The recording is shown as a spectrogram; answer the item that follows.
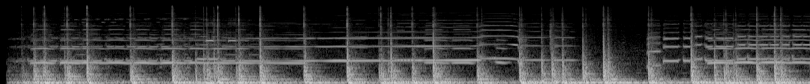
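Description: Large nagara drums beaten hard with curved wooden sticks in a fast, driving rhythm, several strokes a second, heavy in the bass. A held high-pitched melody line sounds over the drumming, changing pitch about five seconds in.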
